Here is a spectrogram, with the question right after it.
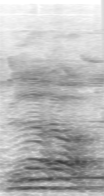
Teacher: तुम्हारा जीभ जो है अगला भाग ऊपर स्पर्श कर रहा और हवा क्या कर रहा हवा क्या कर रहा है पार्श्व से निकल रहा है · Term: पार्श्विक व्यंजन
